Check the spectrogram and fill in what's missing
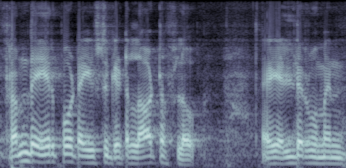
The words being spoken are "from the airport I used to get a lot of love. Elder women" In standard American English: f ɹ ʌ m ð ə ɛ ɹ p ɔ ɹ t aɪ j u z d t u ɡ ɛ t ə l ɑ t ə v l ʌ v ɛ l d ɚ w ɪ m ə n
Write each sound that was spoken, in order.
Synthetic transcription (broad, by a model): f ɹ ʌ m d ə ɛ ɹ p ɔ ɹ t aɪ j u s t u ɡ ɛ t ə l ɑ t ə f l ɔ ɛ l d ɚ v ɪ m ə n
